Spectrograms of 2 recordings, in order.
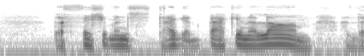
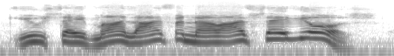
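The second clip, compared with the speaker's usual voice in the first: hearty dog; 6 semitones higher, 7 dB louder, slower than usual. A narrator's reading. Dog answering puppet's thanks.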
